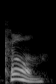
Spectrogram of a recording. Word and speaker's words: calm: calm دوستانو په دې کې د ال نه تلفظ کېږي. تلفظ هغه شی calm.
